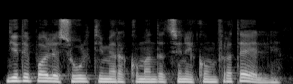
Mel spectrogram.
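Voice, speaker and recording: A man reads the life of a saint aloud with devotion. His voice is warm and mellow. He sets each phrase down slowly and reverently. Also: mid-range voice. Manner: slow, measured and reverent. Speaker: devotional reader.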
